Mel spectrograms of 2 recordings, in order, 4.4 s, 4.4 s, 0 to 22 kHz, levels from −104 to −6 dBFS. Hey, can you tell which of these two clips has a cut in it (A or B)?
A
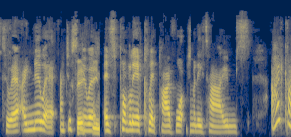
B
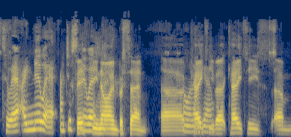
A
